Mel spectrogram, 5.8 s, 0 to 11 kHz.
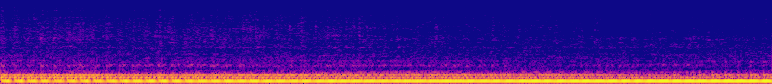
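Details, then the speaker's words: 1979 Lincoln V8 just after an oil change, old stale gas run through, air cleaner refitted, started in garage; deep steady rumble with even pulse about 3.5 beats a second, no knocks or misses; hardly smoky, healthy idle. "so fire it up let it run for a minute yeah let's start it then open the garage door [Music] hardly that smokey anymore"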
